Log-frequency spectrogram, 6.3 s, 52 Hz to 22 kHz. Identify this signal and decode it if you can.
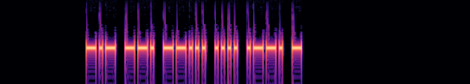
Morse code, heard as a keyed tone, about 27 wpm, 700 Hz. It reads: KG7HPT
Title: USA Call Signs - 6 Characters - 28wpm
